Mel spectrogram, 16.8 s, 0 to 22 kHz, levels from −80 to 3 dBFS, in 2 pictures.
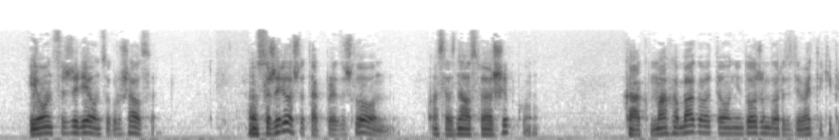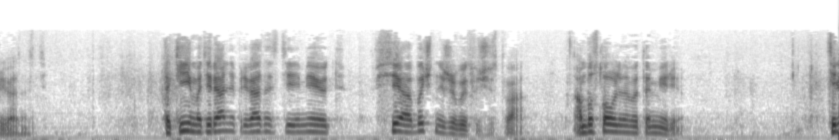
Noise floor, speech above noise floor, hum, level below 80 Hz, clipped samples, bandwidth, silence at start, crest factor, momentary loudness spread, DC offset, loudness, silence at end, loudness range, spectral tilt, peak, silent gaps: -47 dBFS; 26 dB; none; -52 dBFS; under 0.1%; 10.5 kHz; 0.3 s; 20 dB; 18 LU; under 0.1%; -21 LUFS; 0 s; 3 LU; -4.5 dB/octave; -4 dBFS; none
